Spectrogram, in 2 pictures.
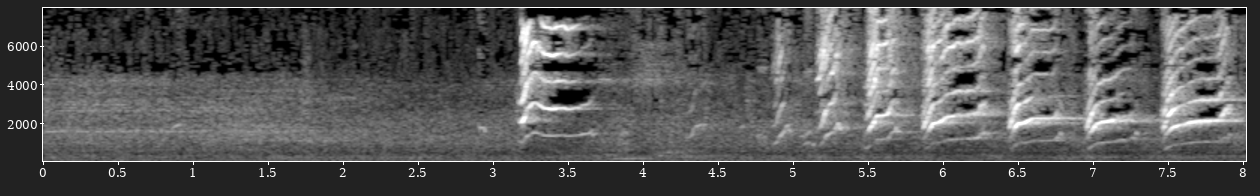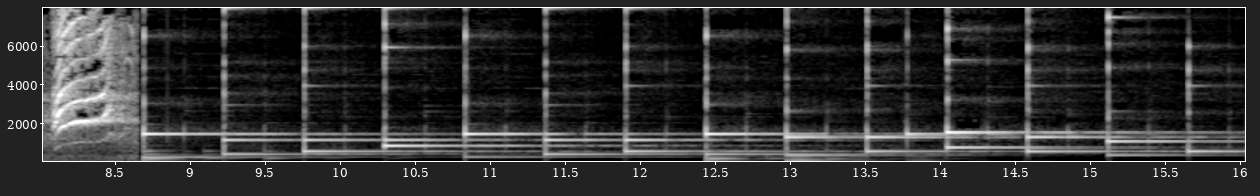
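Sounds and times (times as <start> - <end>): puppy yelping: 2.9 - 8.7.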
